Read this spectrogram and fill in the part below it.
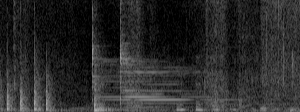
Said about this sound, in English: So what have we got in the pan? You can hear it sizzling away. We love garlic, so a lot of garlic, onions and peppers. Smells delicious. And that is the base of what? Of the tomato soup. Tomato soup.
